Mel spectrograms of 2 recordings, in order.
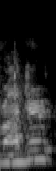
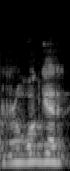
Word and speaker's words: Roger: My name is Roger, or Roger Tallroth, as I pronounce it in Sweden.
